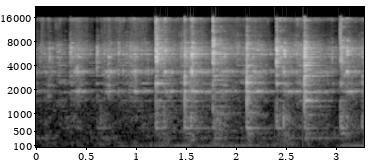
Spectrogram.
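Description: Roasted chickpeas being stir-fried in a pan for laddu, heard as a series of close metallic scrapes and clinks of a spoon against the pan, irregular at first and then more regular and louder, with no talking.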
